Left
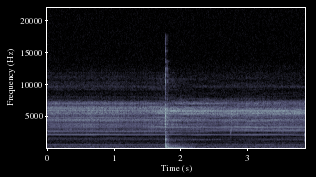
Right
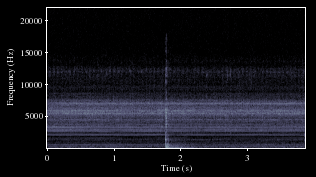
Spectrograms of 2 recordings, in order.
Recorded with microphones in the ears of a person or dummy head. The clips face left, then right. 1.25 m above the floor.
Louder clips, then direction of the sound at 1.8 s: Left 4 dB; 65° left (ahead or behind).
